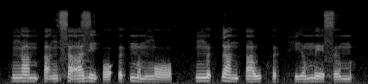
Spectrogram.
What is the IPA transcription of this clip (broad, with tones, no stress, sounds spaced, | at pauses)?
ŋ a˧ m ʔ a̰˧˥ ŋ s a̰ː˧˥ z i˧˩ ʔ ɔ˨˦ ʔ ə˦˥ t̚ m ə˨˦ m ŋ ɔ˨˦ | ŋ ə˦˥ t̚ ɗ a˧ n ʔ a˨˦ w h ə˨˩ t̚ h i˨˦ ə̯ m e˨˩ s ə˧ m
